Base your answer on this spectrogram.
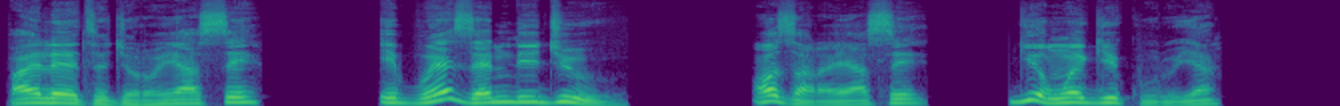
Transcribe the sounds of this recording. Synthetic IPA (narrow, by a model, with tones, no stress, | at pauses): pa˦ɪ˦le˨tɪ˨d͡ʒʊ˨ɾʊ˨ja˦sɪ˦ | ɪ˨bʊ˨e˦ze˨n̩˦dɪ˦d͡ʒu˦˨ | ɔ˦za˨ɾa̰˨ja˦sɪ˦ | ɡɪ˦o˨ŋʷe˦ɡɪ˦kʷṵ˨ɾṵ˨ja˦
